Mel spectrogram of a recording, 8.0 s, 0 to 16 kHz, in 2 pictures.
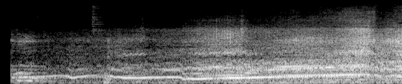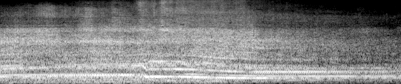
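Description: Race car engines at full throttle in a roll race, a 1000 hp Nissan R35 GT-R against a 2JZ-engined Toyota Corona. The engine note climbs steadily in pitch, drops at a gear change about five and a half seconds in, then carries on.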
